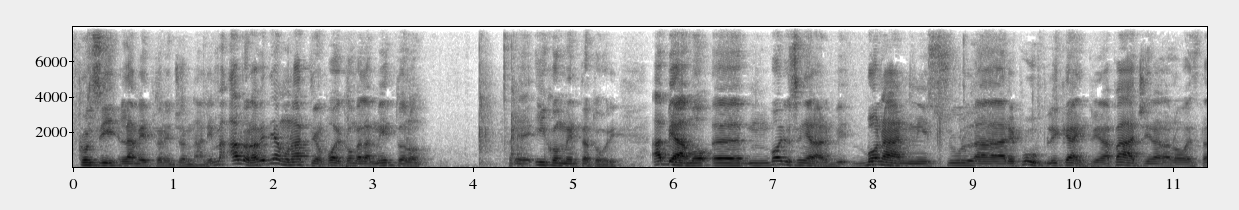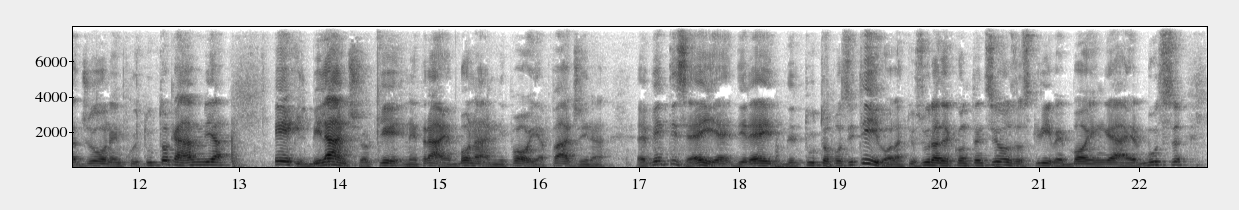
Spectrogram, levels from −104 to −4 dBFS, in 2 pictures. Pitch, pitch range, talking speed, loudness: 120 Hz, 100-140 Hz, 155 wpm, -20 LUFS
